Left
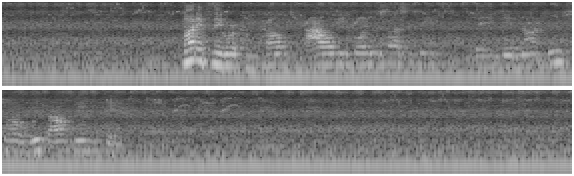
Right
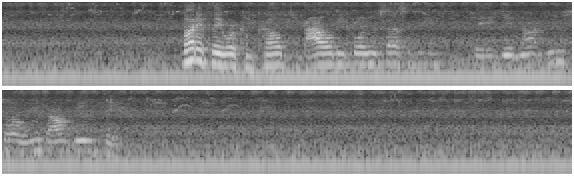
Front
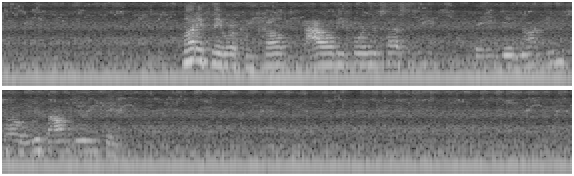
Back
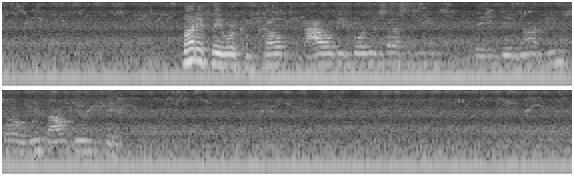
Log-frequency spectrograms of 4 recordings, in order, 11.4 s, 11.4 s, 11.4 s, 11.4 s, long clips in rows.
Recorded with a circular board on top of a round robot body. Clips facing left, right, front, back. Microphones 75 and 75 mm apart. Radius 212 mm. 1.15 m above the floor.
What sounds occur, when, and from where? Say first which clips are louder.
1.8 s a man speaking: right 5 dB, back 8 dB; 150° right, 0.7 m; by 6.9 s 80° right, 4.5 m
